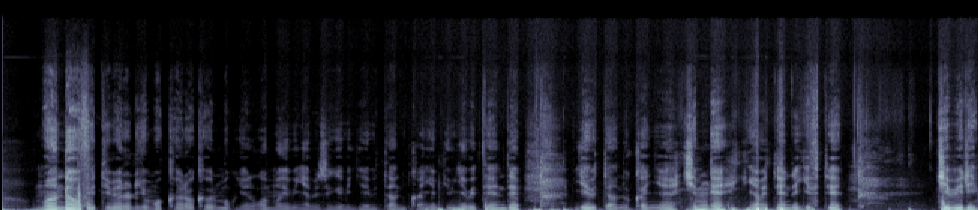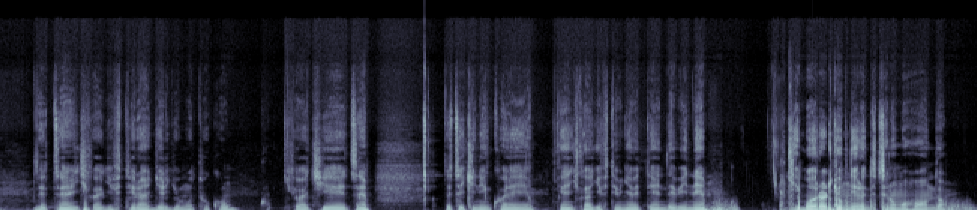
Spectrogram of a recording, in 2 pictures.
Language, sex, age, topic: Kinyarwanda, male, 18-24, government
